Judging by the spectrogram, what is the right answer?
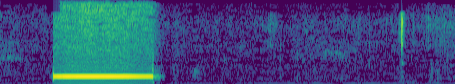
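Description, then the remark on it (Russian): A single steady telephone ringback tone sounds for about a second as a telecom technical support agent calls a customer, then a long silence while the call waits to connect, ending with a faint click. No one speaks. “Сейчас я уже звоню.”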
